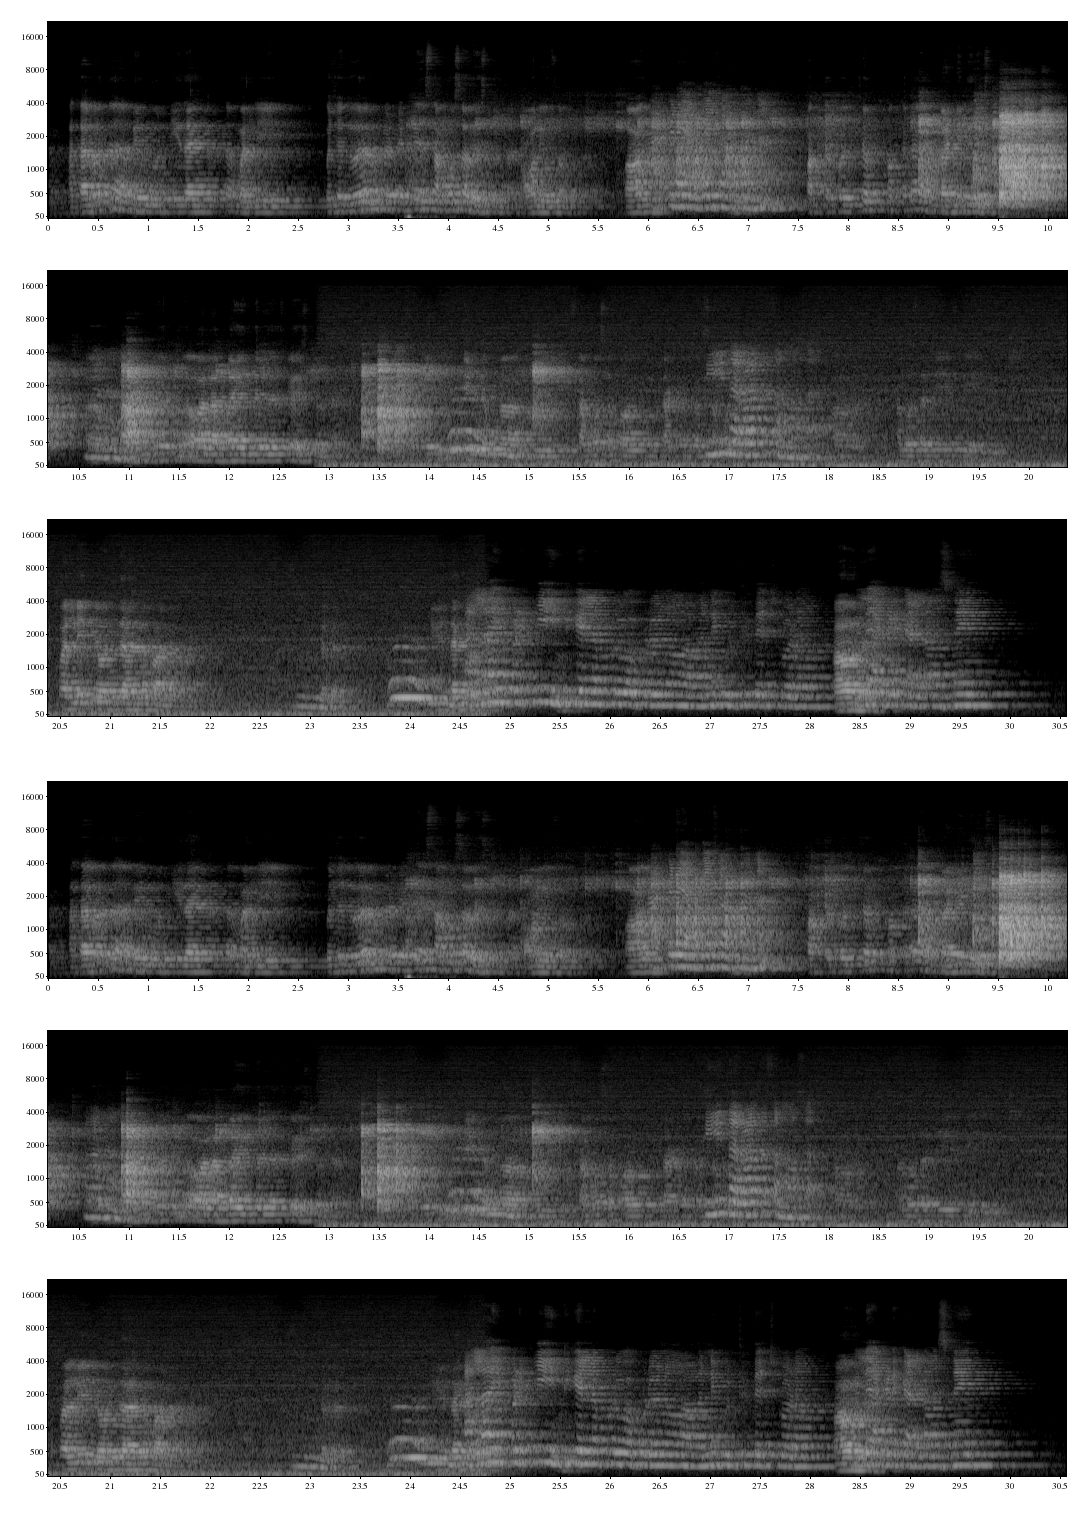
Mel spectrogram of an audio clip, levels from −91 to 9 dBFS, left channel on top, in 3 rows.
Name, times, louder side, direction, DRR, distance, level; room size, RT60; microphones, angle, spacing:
voice 1, 0.3-2.3 2.8-5.3 5.8-6.1 6.8-6.9 7.6-8.3 8.5-10.0 10.5-13.1 13.8-17.0 18.0-18.4 18.7-19.6 20.5-21.8 23.1-23.3 24.2-24.7 25.4-25.6 28.2-28.6, left 1 dB, 75° left, -1 dB, 0.6 m, -41 dB
sound 1, 3.6-8.3 8.6-10.7 10.9-12.4 12.7-15.3, right 1 dB, 40° right, 0.6 m, -32 dB
voice 2, 6.0-7.2 10.5-11.0 16.7-17.9 22.8-23.2 24.5-28.0 28.4-29.7, right 1 dB, 80° right, -2 dB, 0.6 m, -39 dB
sound 2, 12.9-24.8, left 3 dB, 10° left, 0.4 m, -44 dB
3.0 x 2.1 x 2.6 m, 1.3 s
head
